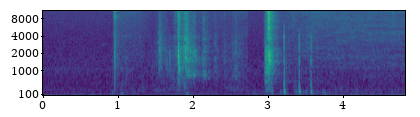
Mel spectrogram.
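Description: A cardboard box rustles and knocks as hands handle it.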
